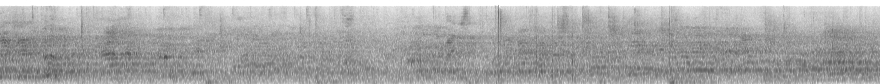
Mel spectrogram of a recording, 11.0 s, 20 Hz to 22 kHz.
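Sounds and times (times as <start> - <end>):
players' voices echoing: 0.0 - 11.0
soccer ball kick thuds: 2.5 - 3.0, 3.7 - 4.4, 5.4 - 8.7.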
